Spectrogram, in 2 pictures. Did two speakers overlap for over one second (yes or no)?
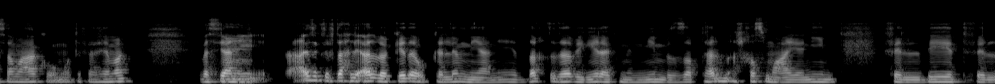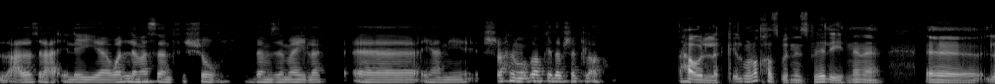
no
